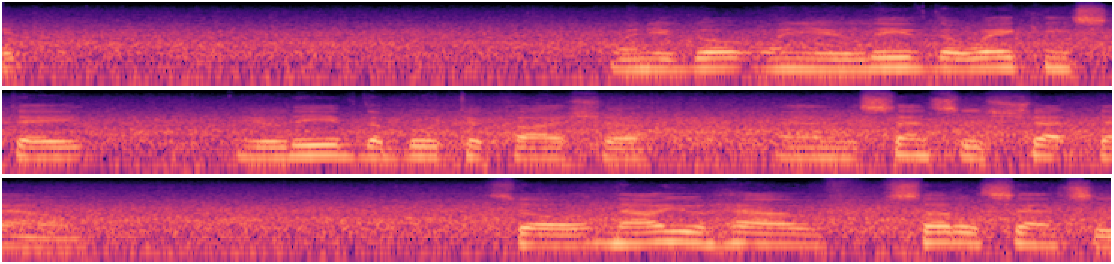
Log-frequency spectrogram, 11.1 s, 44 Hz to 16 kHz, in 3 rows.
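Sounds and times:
flooded gully rushing: 0.0s - 11.0s.

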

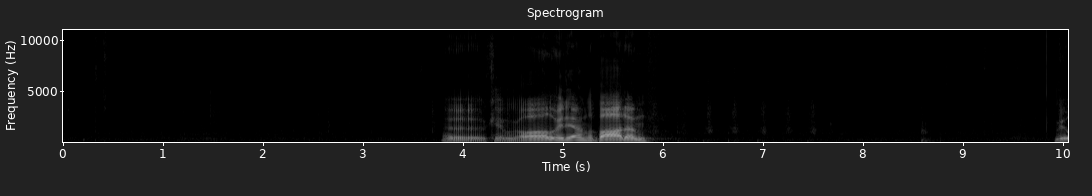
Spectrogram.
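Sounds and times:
computer mouse clicks: 0.3s - 0.6s.

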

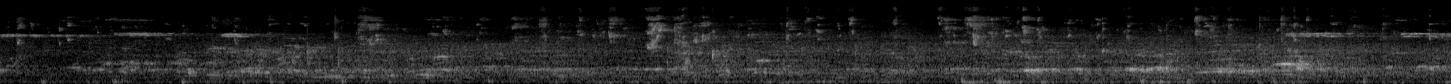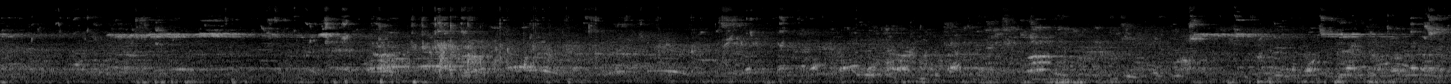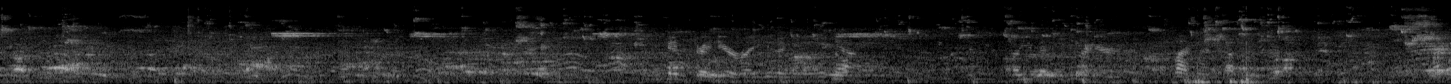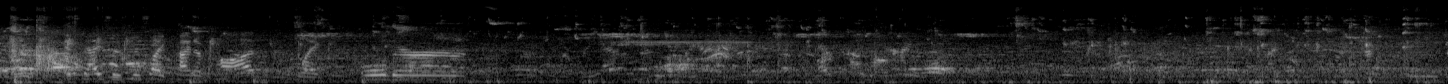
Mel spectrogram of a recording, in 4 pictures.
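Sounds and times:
shoe squeaks: 0.0s - 58.0s
echoing voices: 43.7s - 46.1s.

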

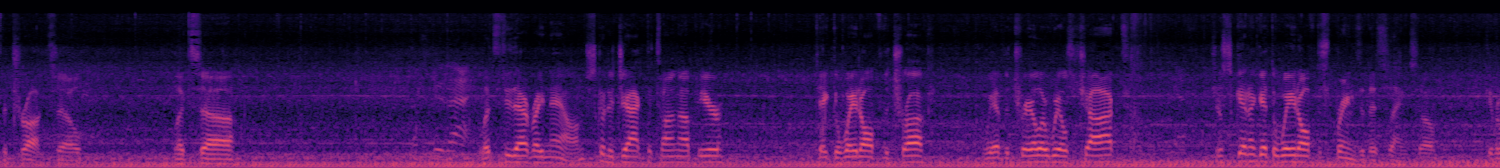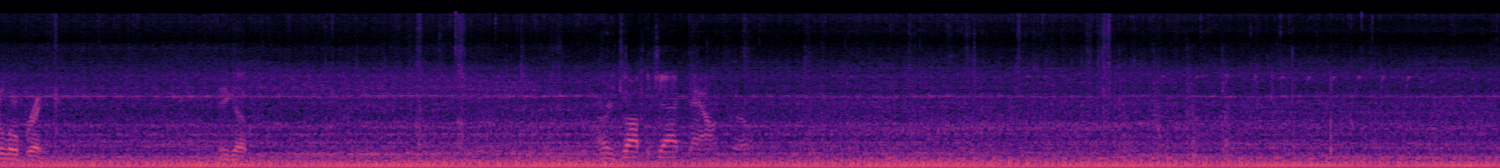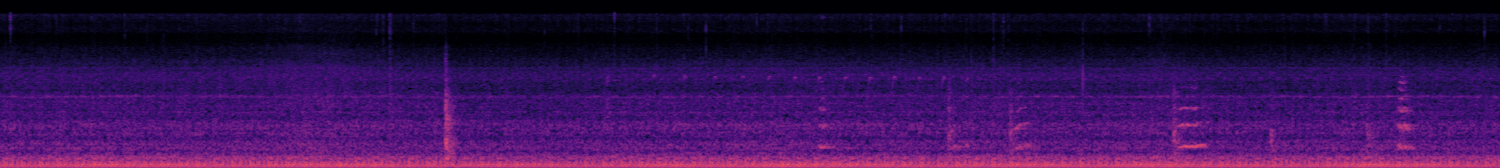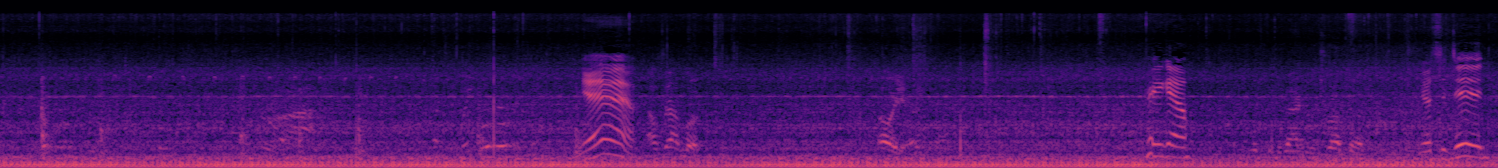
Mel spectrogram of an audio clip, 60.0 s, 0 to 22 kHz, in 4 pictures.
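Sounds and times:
diesel engine idling: 0.0s - 59.9s
short squeaks: 22.5s - 29.6s, 36.4s - 40.8s, 41.5s - 43.0s, 43.6s - 50.6s.

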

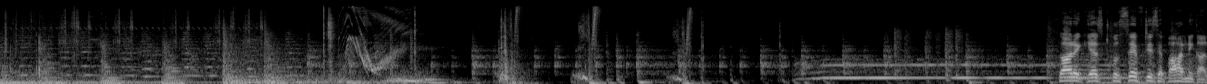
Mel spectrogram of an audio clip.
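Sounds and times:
tense film score: 0.0s - 12.0s.

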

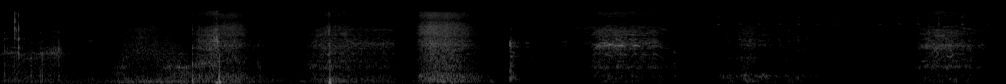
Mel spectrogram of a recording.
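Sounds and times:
faint breaths close to microphone: 0.0s - 5.0s, 5.7s - 8.3s, 9.0s - 10.0s.

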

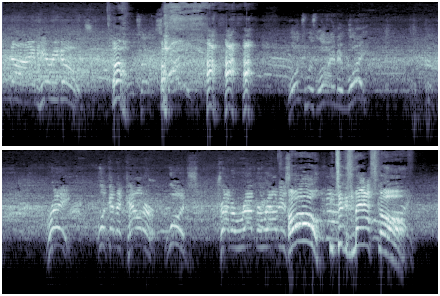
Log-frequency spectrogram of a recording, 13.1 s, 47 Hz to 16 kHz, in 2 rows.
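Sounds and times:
man chuckling: 2.4s - 3.9s.

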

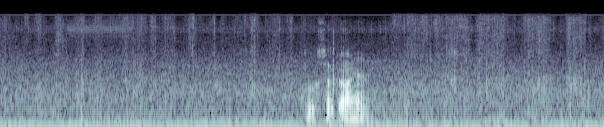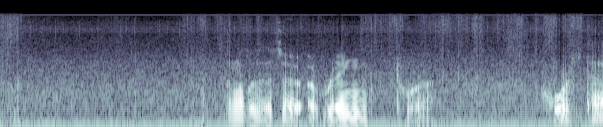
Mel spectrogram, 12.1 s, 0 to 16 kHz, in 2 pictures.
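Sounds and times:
gloved hand sifting through dirt: 0.0s - 6.3s, 8.0s - 12.0s.

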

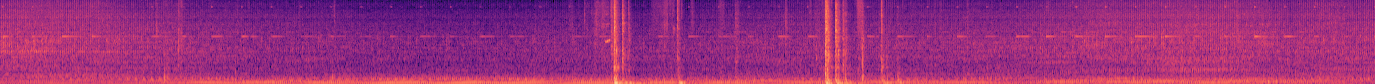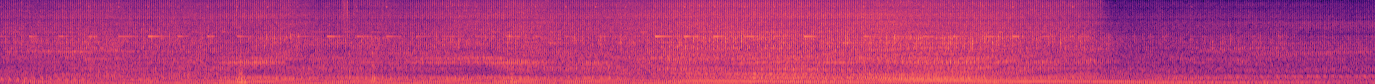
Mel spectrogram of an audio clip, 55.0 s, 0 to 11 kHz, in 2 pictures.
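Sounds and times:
faint repeating high beep: 0.0s - 12.2s, 12.8s - 51.7s
diesel engine idling: 0.0s - 55.0s.

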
